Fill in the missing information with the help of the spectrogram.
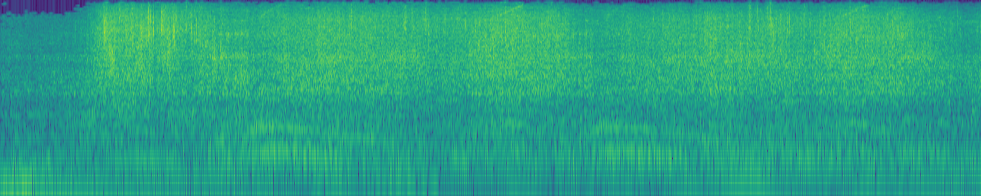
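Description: A pickup truck's engine revving up and down about three times while its driven wheels spin on a slippery skid pan, with a steady hiss of wheelspin. The wheels cannot get enough grip to move it, because the vehicle is too light for traction.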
